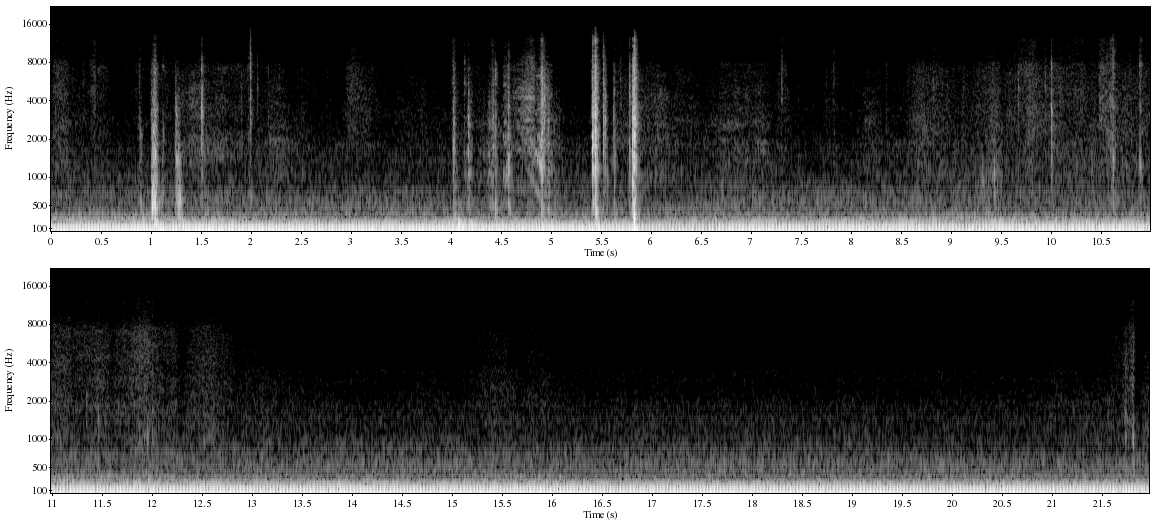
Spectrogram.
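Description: A car drones low and steady at speed, heard from inside the cabin.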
